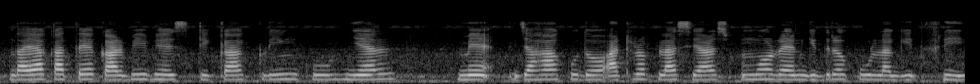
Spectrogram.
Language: Santali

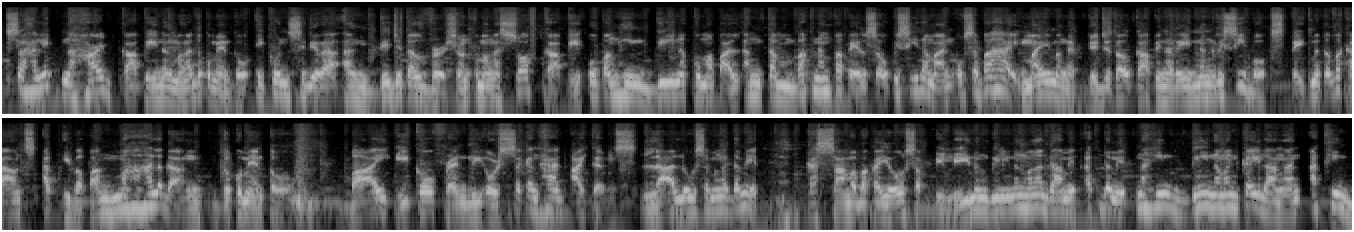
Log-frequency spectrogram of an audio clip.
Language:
Filipino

